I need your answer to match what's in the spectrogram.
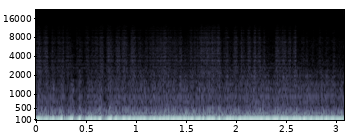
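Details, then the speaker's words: Dual-fuel diesel heater running about half an hour, switched to one quarter diesel, three quarters waste oil, temperature dropping: deep steady rumble continues after shutdown, suspected unburnt fuel from waste oil not burning fully; cause unconfirmed. "the fact that it's still burning indicates that there's unburnt fuel in there which probably means that waste oil wasn't burning still burning"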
